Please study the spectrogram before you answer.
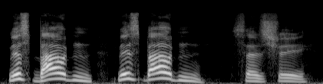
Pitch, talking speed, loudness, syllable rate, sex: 190 Hz, 110 wpm, -17 LUFS, 3.1 syllables/s, male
